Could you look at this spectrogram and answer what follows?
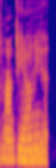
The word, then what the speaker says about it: Nanjiani: Is that how it's pronounced? Nanjiani? – Yes.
